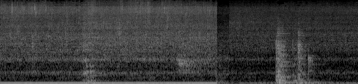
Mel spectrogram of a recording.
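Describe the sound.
Onion, leek and carrot sauté in a pan over medium-low heat, giving a steady, loud, even sizzle. The hiss drops slightly partway through, and a few light stirring sounds follow.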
